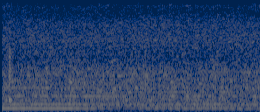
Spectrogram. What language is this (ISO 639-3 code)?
zho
